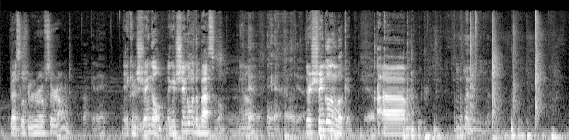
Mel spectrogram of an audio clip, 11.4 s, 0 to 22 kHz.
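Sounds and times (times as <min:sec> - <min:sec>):
speech: 0:00.2 - 0:08.5, 0:09.2 - 0:09.6
laughter: 0:05.0 - 0:06.1, 0:09.0 - 0:10.2
hand slapping a knee: 0:07.7 - 0:11.3.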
